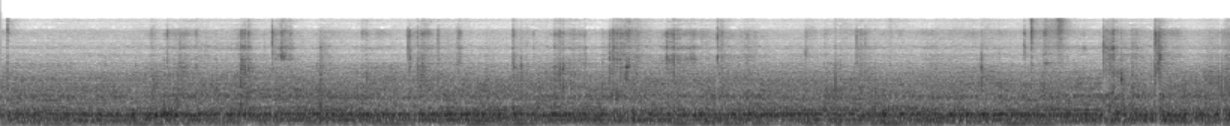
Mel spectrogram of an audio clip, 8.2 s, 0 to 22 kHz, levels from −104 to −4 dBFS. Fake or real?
fake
